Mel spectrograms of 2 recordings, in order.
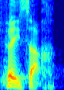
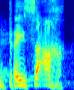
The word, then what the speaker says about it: Pesach: You know, like, they can't say Pesach. No, the Goyim can't say the CH, right? That's why they call it Hanukkah. So, right? They can't say the CH, right?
